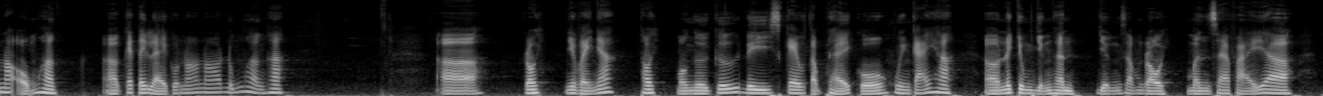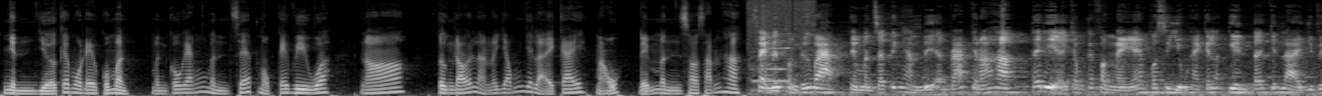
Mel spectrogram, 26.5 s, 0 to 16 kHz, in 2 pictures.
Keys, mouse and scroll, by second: 15.3 alt+middle click, 16.0 alt+middle click, 17.3 click.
